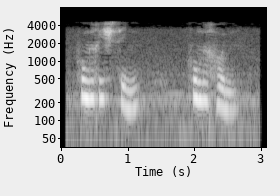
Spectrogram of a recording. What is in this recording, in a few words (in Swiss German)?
"hungerig sinn", alsace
